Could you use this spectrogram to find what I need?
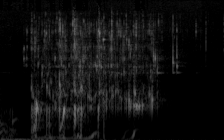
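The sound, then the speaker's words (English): German whiskey glugs and splashes as it is poured into glasses at the same time, a quick burst of bubbly gurgling that trails off into faint drips after about a second and a half. “That was stereo pouring.”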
